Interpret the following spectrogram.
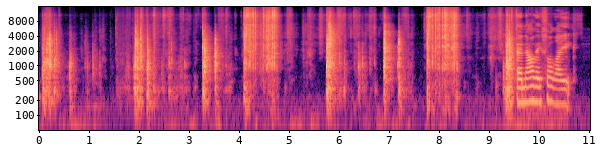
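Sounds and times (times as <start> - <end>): cards being shuffled: 3.6 - 9.6.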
